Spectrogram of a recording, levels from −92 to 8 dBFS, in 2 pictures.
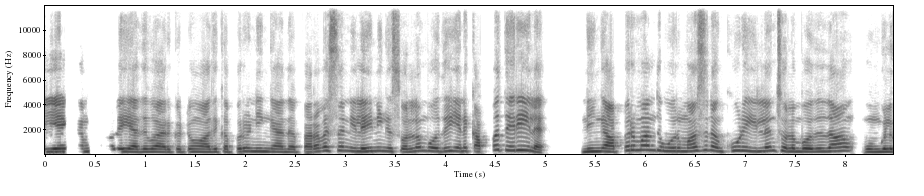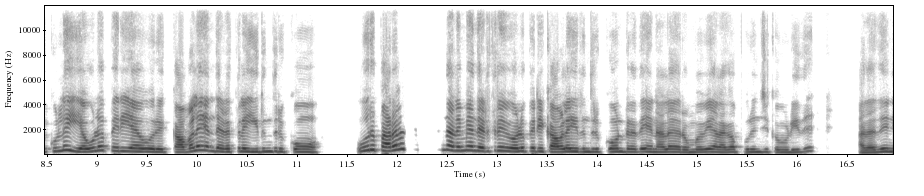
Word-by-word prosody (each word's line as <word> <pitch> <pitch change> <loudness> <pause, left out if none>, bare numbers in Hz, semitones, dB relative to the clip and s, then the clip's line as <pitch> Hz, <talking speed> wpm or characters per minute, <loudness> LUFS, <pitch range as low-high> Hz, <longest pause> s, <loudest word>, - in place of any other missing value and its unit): ஏக்கம், 240 0 -1 0.2
கவலை 230 0 0
அதுவா 225 +1 +1
இருக்கட்டும். 215 +2 -4
அதுக்கப்பறம் 225 +4 -2
நீங்க 245 -1 -2
அந்த 215 -1 -1
பரவச 255 +8 0 0.2
நிலை, 250 -1 +4
நீங்க 280 -3 -2
சொல்லும் 280 +7 -1
போது 265 -1 +1
எனக்கு 270 -2 -2
அப்பத் 370 +10 -4
தெரியல. 340 0 +3 0.5
நீங்க 255 +1 +3
அப்பறமா 350 +9 -1
இந்த 340 -2 -4
1 270 0 -1
மாசம் 310 +5 -1
நான் 260 -5 -2
கூட 320 0 -1
இல்லைன்னு 295 +4 -2
சொல்லும்போது 245 -2 +2
தான் 285 +2 +1 0.2
உங்களுக்குள்ள 230 +8 0 0.2
எவ்வளவு 310 +7 +1
பெரிய 275 -2 0 0.2
ஒரு 220 -1 +4 0.2
கவலை 200 +12 +3
அந்த 275 - -3
இடத்தில 240 +1 0
இருந்திருக்கும். 225 -3 -2 0.5
ஒரு 375 +2 +3
பர 300 +2 +7 0.4
இருந்தாலுமே 345 -3 +1
அந்த 290 -3 +4
இடத்தில 305 +3 -3
எவ்வளவு 260 +1 +3
பெரிய 255 -1 -1
கவலை 230 +3 +5
இருந்திருக்கும்ன்றதை 230 0 -1
என்னால 215 0 0
ரொம்பவே 200 +3 0
அழகா 200 +1 0
புரிஞ்சுக்க 205 -1 -5
முடியுது. 195 +8 -6 0.5
அதாவது 185 +6 +1
245 Hz, 170 wpm, -23 LUFS, 225-290 Hz, 0.5 s, பர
